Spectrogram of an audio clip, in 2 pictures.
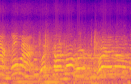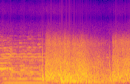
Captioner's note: hunters chattering; gunshot firing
